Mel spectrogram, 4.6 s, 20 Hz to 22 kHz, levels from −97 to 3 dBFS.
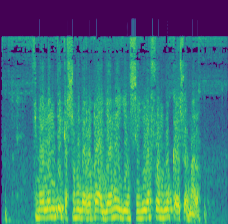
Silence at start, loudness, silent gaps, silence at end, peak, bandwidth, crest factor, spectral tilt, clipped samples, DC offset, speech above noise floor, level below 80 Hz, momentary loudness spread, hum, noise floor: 0.1 s; -7 LUFS; none; 0.1 s; 0 dBFS; 11.5 kHz; 8 dB; -5 dB/octave; under 0.1%; under 0.1%; 22 dB; -38 dBFS; 14 LU; none; -28 dBFS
